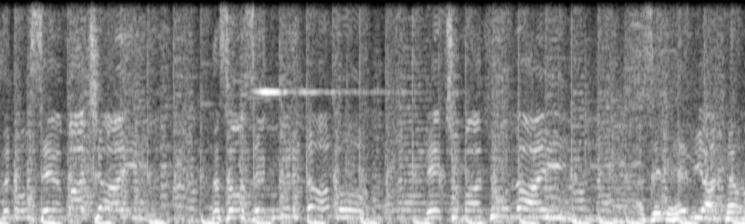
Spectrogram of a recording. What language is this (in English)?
Arabic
